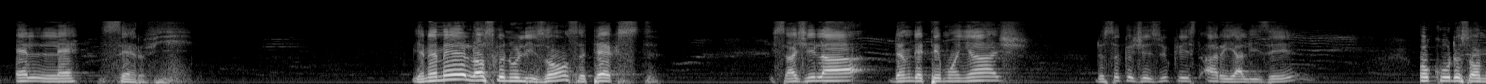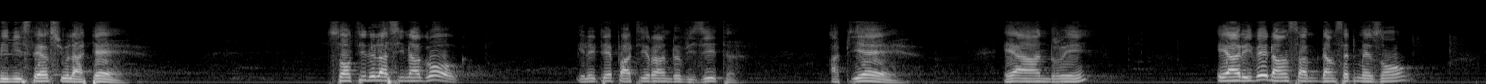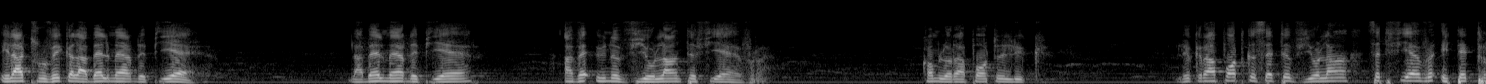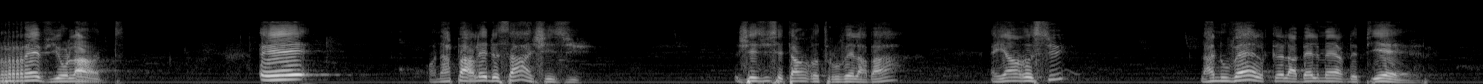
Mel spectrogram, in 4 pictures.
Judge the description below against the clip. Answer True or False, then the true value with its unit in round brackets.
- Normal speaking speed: False (100 wpm)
